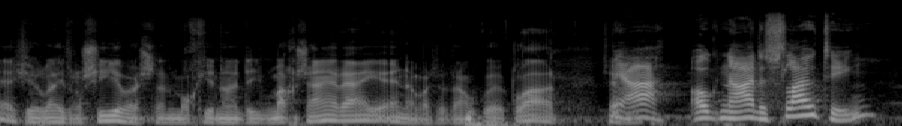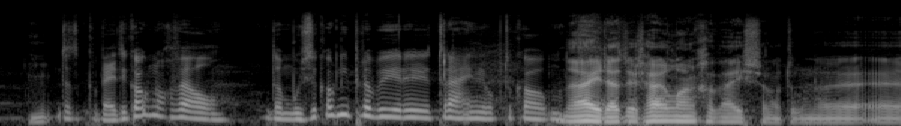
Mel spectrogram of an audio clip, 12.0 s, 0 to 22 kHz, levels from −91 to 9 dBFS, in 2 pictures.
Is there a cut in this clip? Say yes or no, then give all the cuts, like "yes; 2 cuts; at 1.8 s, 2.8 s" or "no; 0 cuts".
no; 0 cuts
